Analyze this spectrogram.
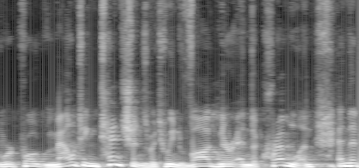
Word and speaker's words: Wagner: Maybe they pronounce it Wagner. You see? Wagner. Wagner. Right? But it's with the W, right? It's probably just like a Russian thing where W It's a Russian sound like thing, a B.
